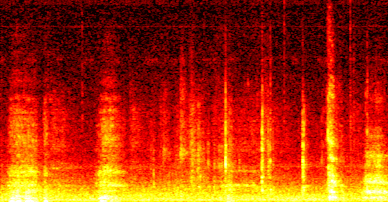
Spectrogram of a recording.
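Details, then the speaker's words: Sleeping puppy snoring: low, rough rumbles recurring irregularly over faint room noise and light rustling. "oh the puppy fell asleep he is snoring I'm so sorry if you can hear that he seems to be really comforted by the sound of my voice"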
